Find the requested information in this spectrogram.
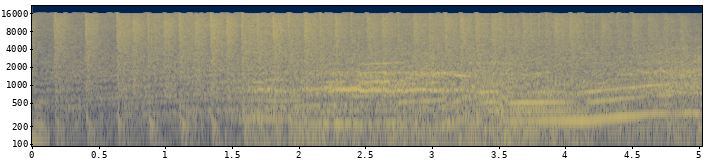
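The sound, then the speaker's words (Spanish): Cars in an illegal street race: loud, continuous engine roar with squealing tires, and an engine note climbing steadily in pitch toward the end. “La típica carrerica de coches ilegales.”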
